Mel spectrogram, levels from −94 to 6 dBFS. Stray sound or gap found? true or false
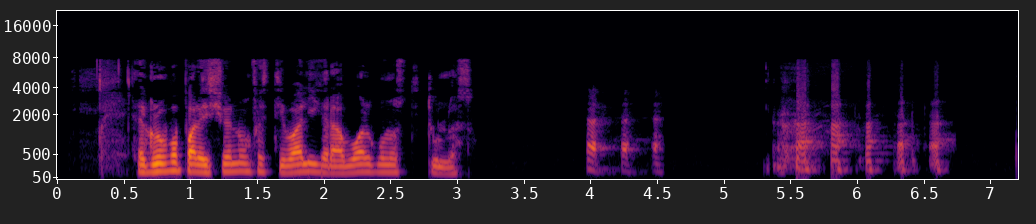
true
